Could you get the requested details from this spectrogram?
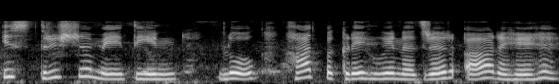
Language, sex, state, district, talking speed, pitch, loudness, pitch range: Hindi, female, Assam, Kamrup Metropolitan, 130 wpm, 270 Hz, -13 LUFS, 245-300 Hz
